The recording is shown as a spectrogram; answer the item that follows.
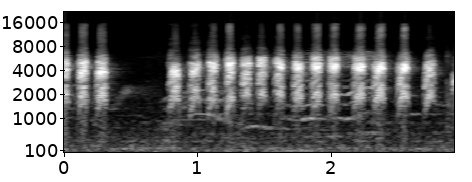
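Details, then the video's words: Vigorous lesser green leafbird song for provoking a response from other birds: two sharp notes, a brief gap, then a long, steady run of about sixteen bright, high chip notes at an even pace. "Pancingan Cucak Ijo Mini Gacor Full POWER Tembakan keras Mancing Emosi"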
